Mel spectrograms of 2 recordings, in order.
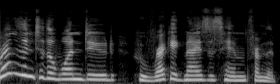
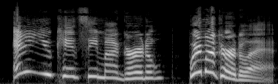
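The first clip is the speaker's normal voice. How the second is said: woman's voice, high, loud and swooping; 8 semitones higher, 6 dB louder than usual.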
